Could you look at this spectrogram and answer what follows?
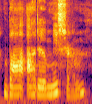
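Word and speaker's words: Ba-Ado-Mishram: I believe it's pronounced something like, but I also believe I'm going to butcher this, Ba'ado Mishram, but I always say BAM.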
